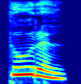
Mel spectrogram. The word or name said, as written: ತೂರಲ್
